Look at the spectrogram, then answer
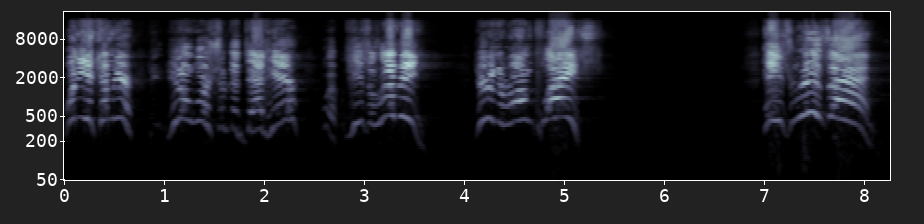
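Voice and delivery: high, full-force proclamation; shouting angel. Acted. Angel at the empty tomb, triumphant shouting. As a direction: shout the news at full power. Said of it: "and the angel said".

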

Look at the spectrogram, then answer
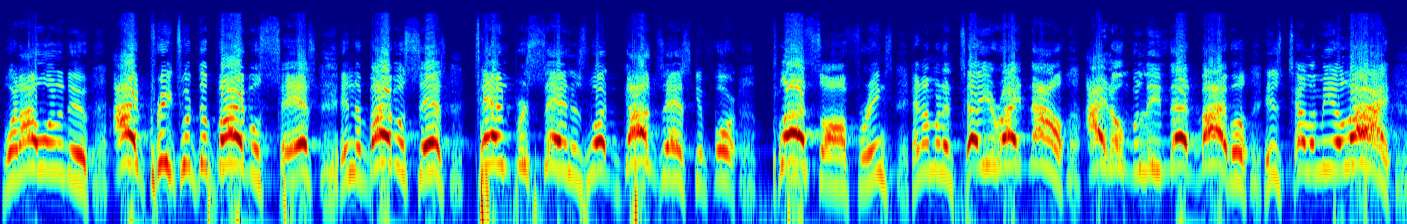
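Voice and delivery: loud, high, fiery preaching that climbs to shouts; preaching at full force. Acted. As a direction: preach it hard, pushing every line out to the congregation.

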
